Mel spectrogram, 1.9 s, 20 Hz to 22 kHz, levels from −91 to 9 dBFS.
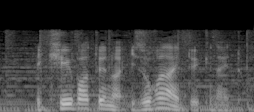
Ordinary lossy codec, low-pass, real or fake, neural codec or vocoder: none; 7.2 kHz; real; none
